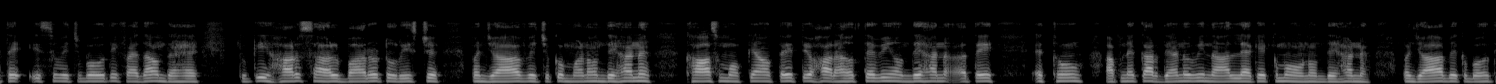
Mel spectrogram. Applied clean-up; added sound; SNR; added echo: none; none; none; none.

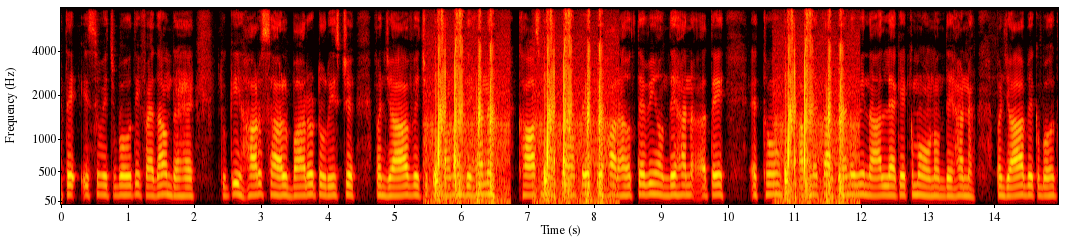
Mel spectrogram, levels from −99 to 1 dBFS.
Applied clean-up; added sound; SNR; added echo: none; Fart; -5 dB; none.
